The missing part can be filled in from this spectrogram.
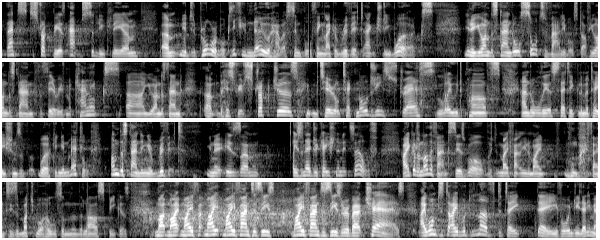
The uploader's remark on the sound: The inaugural If Conference, from debate forum Intelligence Squared, took place on November 25-26th November in London.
